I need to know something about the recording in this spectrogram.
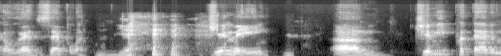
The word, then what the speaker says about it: Led Zeppelin: To give it, first of all, Peter Grant, their manager, thought people would pronounce it Lead Zeppelin. They would mispronounce it. But also, it gave it a bit of an edge. Led Zeppelin.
